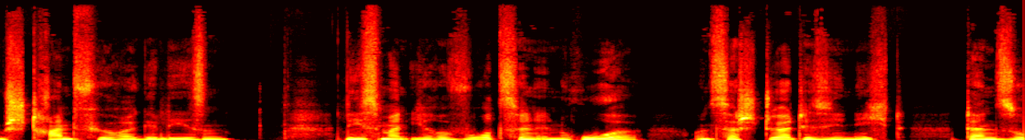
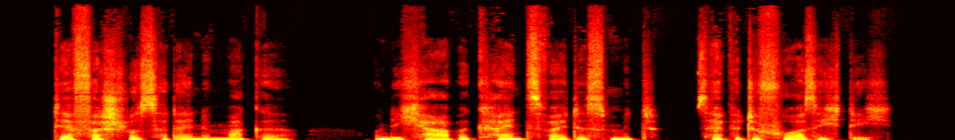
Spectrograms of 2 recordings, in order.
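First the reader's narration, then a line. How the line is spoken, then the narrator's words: Soft pleading. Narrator (German): bat sie mich leise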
